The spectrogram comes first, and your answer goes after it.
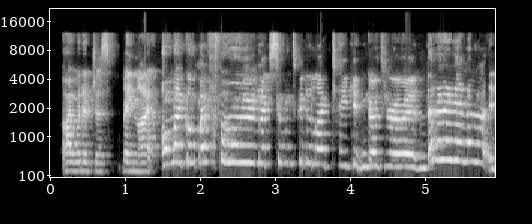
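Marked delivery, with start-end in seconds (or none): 1.4-5.8 mock panic, very high, loud and frantic. Retelling how they used to react to losing a phone: imitating own panic. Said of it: "Old me would have lost it".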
